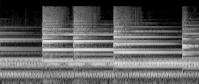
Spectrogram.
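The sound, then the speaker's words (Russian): Church bells of a cathedral under construction in Volgograd ring out over a city square: four loud strikes in an uneven rhythm, each leaving a rich, sustained metallic hum that overlaps the next. “Перезвон колоколов храма Александра Невского уже разносится по площади павших борцов”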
